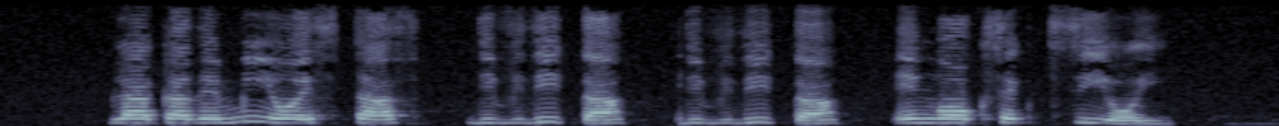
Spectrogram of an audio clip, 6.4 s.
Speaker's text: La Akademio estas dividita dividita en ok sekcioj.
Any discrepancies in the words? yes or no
no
